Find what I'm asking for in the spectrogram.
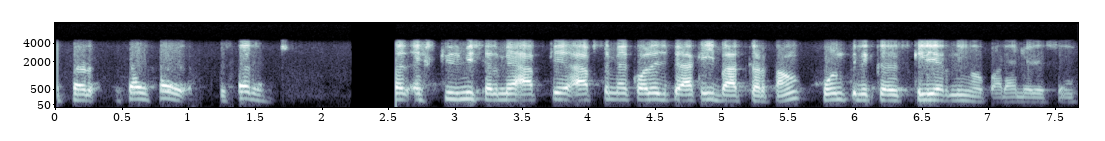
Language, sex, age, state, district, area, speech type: Hindi, male, 30-45, Bihar, Darbhanga, rural, conversation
